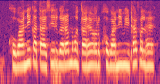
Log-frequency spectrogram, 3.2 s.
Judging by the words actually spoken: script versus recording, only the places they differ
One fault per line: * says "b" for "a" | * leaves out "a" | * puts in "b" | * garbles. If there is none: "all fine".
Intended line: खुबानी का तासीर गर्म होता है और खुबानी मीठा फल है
all fine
